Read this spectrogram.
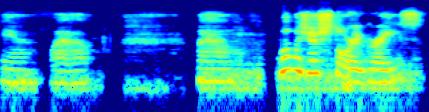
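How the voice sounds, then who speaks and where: A woman's voice: fairly low pitch, expressive, slow pace, darkish tone, a little hiss or hum. Woman hosting a discussion panel. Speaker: podcast host.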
